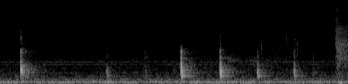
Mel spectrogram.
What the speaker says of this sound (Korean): 그래서 듬성듬성 썰어주겠습니다.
